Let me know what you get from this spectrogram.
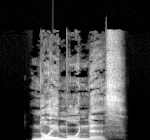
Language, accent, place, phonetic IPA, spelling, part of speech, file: German, Germany, Berlin, [ˈnɔɪ̯ˌmoːndəs], Neumondes, noun, De-Neumondes.ogg
- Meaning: genitive singular of Neumond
